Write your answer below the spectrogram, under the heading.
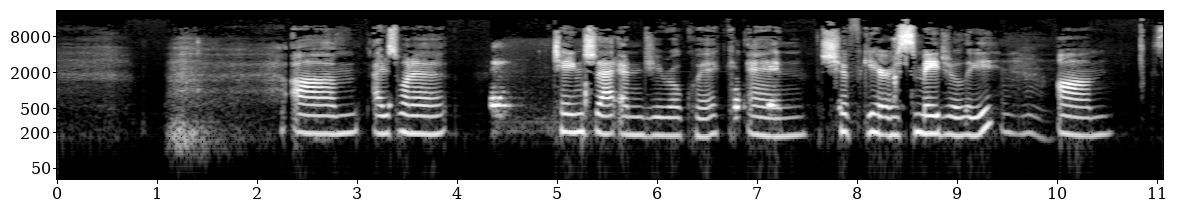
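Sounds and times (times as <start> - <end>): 
deep inhale: 0.0 - 2.3
speech: 2.3 - 11.0.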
